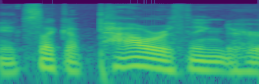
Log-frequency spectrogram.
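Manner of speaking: normal talking voice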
